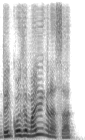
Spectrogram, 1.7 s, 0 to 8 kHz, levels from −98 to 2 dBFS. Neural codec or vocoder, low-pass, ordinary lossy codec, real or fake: codec, 16 kHz, about 1 kbps, DyCAST, with the encoder's durations; none; none; fake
